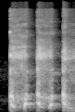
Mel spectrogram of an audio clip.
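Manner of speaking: loud, high hacking coughs to clear the chest; real coughing fit. Real, not acted. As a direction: cough hard to get it all out before recording. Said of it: "Let me get my final coughs out".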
